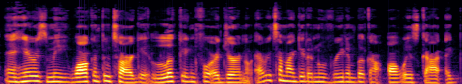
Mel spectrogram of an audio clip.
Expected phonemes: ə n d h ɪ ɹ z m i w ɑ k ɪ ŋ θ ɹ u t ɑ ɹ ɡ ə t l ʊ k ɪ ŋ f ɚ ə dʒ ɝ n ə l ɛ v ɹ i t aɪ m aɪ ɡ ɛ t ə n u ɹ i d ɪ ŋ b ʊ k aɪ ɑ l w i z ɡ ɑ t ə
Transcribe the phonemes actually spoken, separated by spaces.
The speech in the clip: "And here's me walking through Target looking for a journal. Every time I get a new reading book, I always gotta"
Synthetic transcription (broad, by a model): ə n h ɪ ɹ z m i w ɑ k ɪ ŋ θ ɹ u t ɑ ɹ ɡ ə t l ʊ k ɪ ŋ f ɚ ə dʒ ɝ n l ɛ v ɹ i t aɪ m aɪ ɡ ɛ t ə n u ɹ i d ɪ ŋ b ʊ k aɪ ɑ l w i z ɡ ɑ t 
